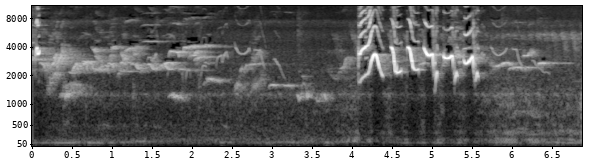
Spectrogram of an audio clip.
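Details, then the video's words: Home-kept Oriental magpie-robin, singing excitedly right after hearing another bird and pouring out its learned repertoire: a jumble of high chirps and warbles, then a loud run of sharp rising and falling whistled notes near the end, with faint low background hum. "KACER RUMAHAN MENDENGAR LANGSUNG NGOYAK BONGKAR ISIAN"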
